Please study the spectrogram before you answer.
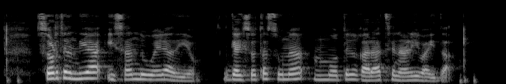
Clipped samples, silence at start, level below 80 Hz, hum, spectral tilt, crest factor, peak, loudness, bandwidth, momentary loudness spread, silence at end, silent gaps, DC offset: under 0.1%; 0.05 s; -70 dBFS; none; -3.5 dB/octave; 18 dB; -8 dBFS; -25 LUFS; 12 kHz; 15 LU; 0.4 s; none; under 0.1%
